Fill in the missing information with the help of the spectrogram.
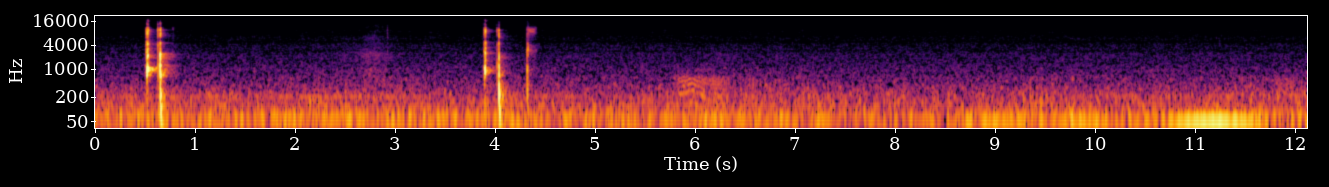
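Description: Soft, abrupt hiccup-like clicks from an infant, a pair then a triple a few seconds apart, in a quiet room.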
